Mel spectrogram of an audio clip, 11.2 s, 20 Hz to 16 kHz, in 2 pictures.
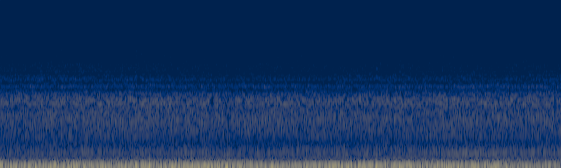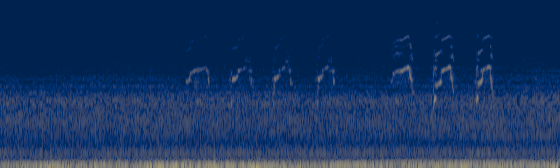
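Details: Wild bald eagle at its nest in Southwest Florida, filmed by a live nest camera on 8 April 2023 around 12:15; a short series of high, sharp chirping notes comes late, over heavy steady wind rumble.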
